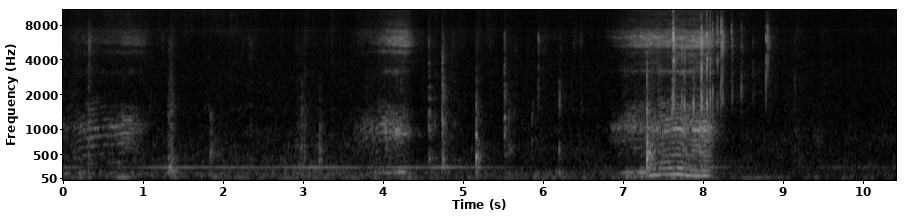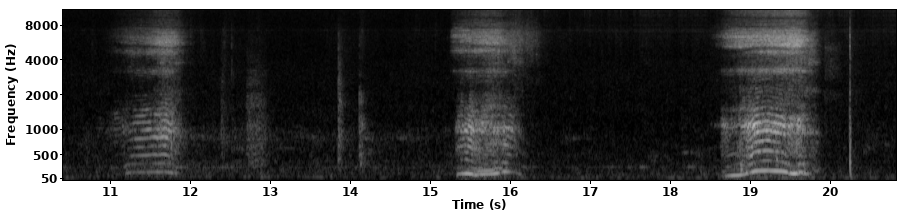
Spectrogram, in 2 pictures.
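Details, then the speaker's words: Snoring in an adult woman (wife) asleep: regular rough, fluttering snores roughly every four seconds in a quiet room. "Alright, y'all. Part two. She's snoring again."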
